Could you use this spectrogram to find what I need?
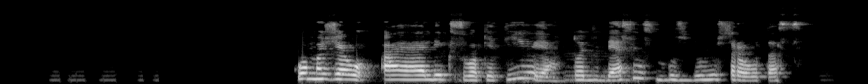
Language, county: Lithuanian, Kaunas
